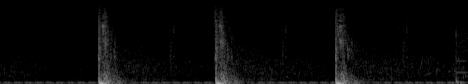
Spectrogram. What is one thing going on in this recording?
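Sniper rifle shots crack out one at a time, at even gaps.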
